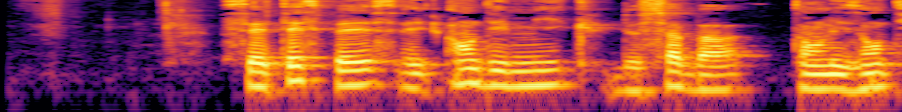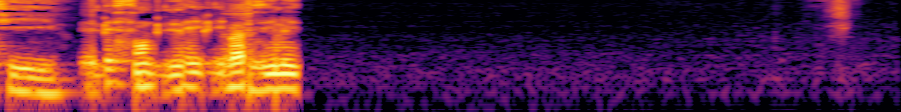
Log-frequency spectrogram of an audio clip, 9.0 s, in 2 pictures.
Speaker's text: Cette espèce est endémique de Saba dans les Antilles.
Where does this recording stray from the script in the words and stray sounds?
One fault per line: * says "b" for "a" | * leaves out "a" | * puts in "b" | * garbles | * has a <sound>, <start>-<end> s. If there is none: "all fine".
* garbles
